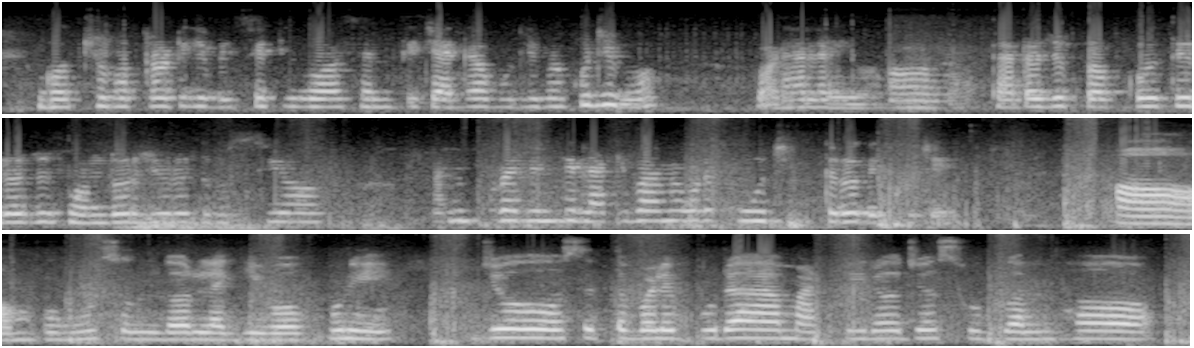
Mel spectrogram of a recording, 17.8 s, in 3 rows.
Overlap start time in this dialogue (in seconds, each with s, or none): none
